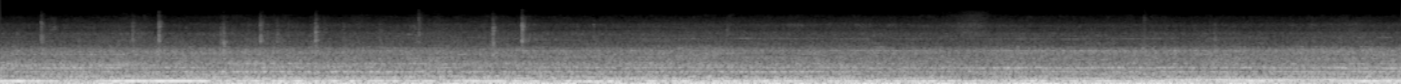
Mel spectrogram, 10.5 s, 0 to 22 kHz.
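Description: Tractor's diesel engine running steadily at about 1,600 to 1,700 rpm while driving, heard from inside the cab, with a few faint clicks over the engine hum.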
